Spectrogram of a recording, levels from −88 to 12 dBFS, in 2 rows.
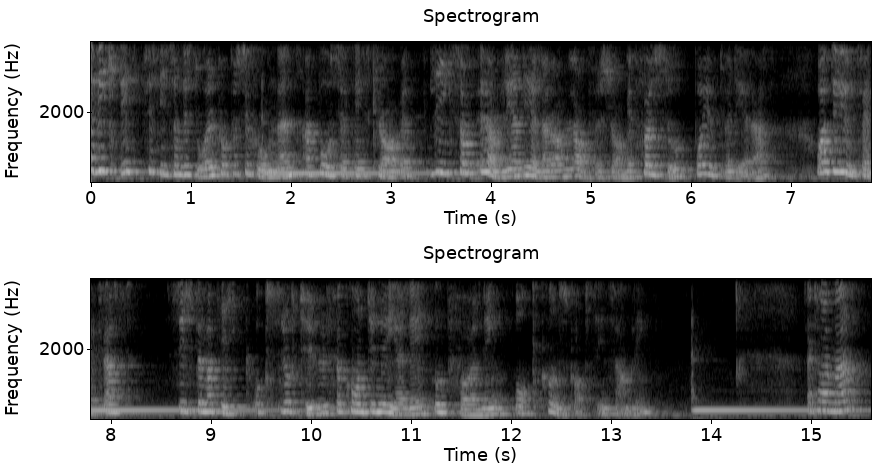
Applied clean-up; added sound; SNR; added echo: none; Keyboard (musical); 7 dB; reverberation time 0.7 s.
